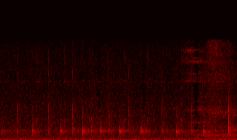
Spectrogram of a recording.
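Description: A quick, uneven run of faint light clicks, about four or five a second, from the buttons of a Fire TV remote being pressed to move through the on-screen search menu. A steady low hum runs underneath.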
